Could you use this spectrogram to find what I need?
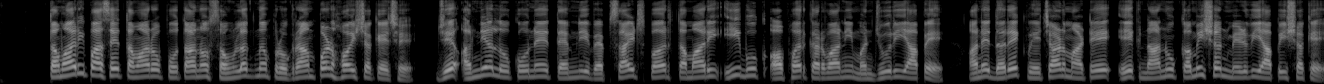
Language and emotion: Gujarati, neutral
